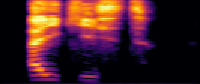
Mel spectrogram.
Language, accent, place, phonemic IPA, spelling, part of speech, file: French, France, Lyon, /a.i.kist/, haïkiste, noun, LL-Q150 (fra)-haïkiste.wav
- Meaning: a haikuist, a haiku writer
